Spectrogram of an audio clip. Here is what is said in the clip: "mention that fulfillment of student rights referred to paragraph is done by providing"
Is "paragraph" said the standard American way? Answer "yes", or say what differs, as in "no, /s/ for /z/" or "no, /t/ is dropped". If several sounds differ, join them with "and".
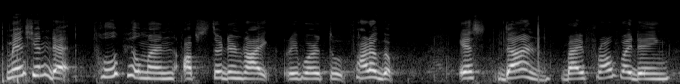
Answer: no, /f/ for /p/ and /ɹ/ is dropped and /p/ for /f/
